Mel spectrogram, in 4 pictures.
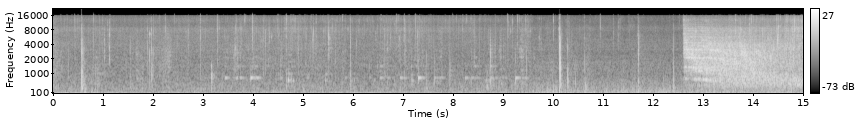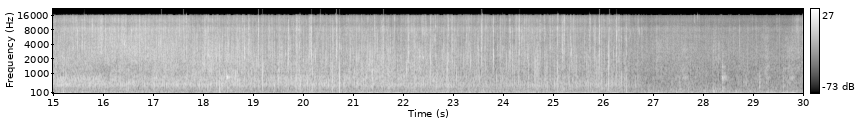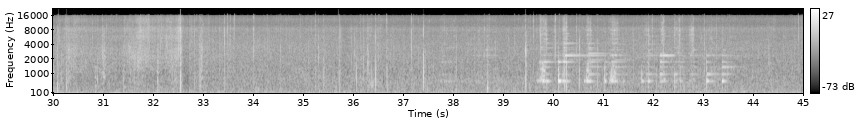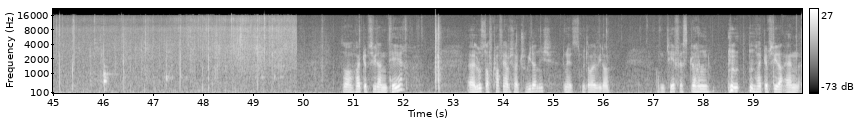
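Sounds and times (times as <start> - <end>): eggs sizzling in frying pan: 0.0 - 59.9
spatula scraping and tapping pan: 1.6 - 9.6, 26.4 - 32.6, 37.4 - 44.4, 45.4 - 49.9.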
